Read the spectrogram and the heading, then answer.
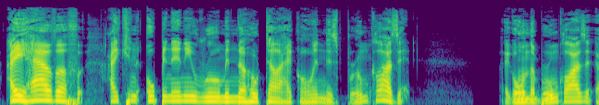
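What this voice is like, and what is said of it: Poor imitation of another person's voice. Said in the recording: “This is a terrible Trump accent... It's giving me like Sebastian Maniscalco.”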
